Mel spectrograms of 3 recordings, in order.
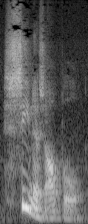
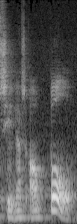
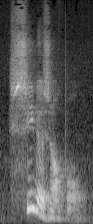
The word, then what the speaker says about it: sinaasappel: En de klemtoon, het stukje wat opvalt in het woord, is op si. Want je zegt sinaasappel. Niet bijvoorbeeld sinaasappel. Nee, sinaasappel. Dus sinaasappel.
